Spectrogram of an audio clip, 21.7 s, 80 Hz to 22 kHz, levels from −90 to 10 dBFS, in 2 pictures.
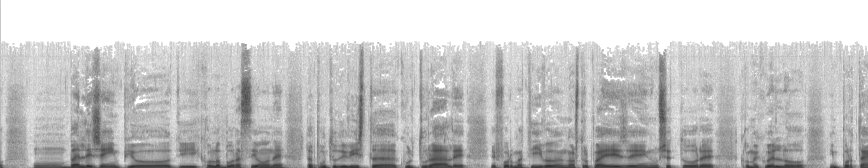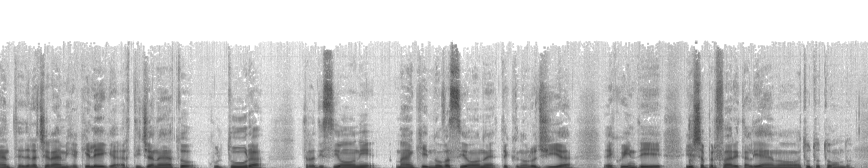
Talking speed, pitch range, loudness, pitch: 115 wpm, 105-115 Hz, -16 LUFS, 110 Hz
